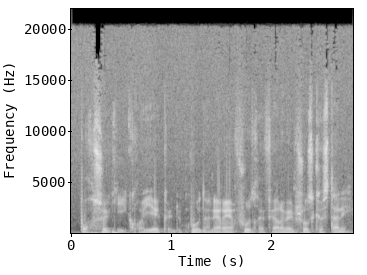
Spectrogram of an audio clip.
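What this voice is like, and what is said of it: Very strong regional French accent. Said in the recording (French): “T'as quand même un accent de malade. ... on amène le patrimoine de vos gens à la radio”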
